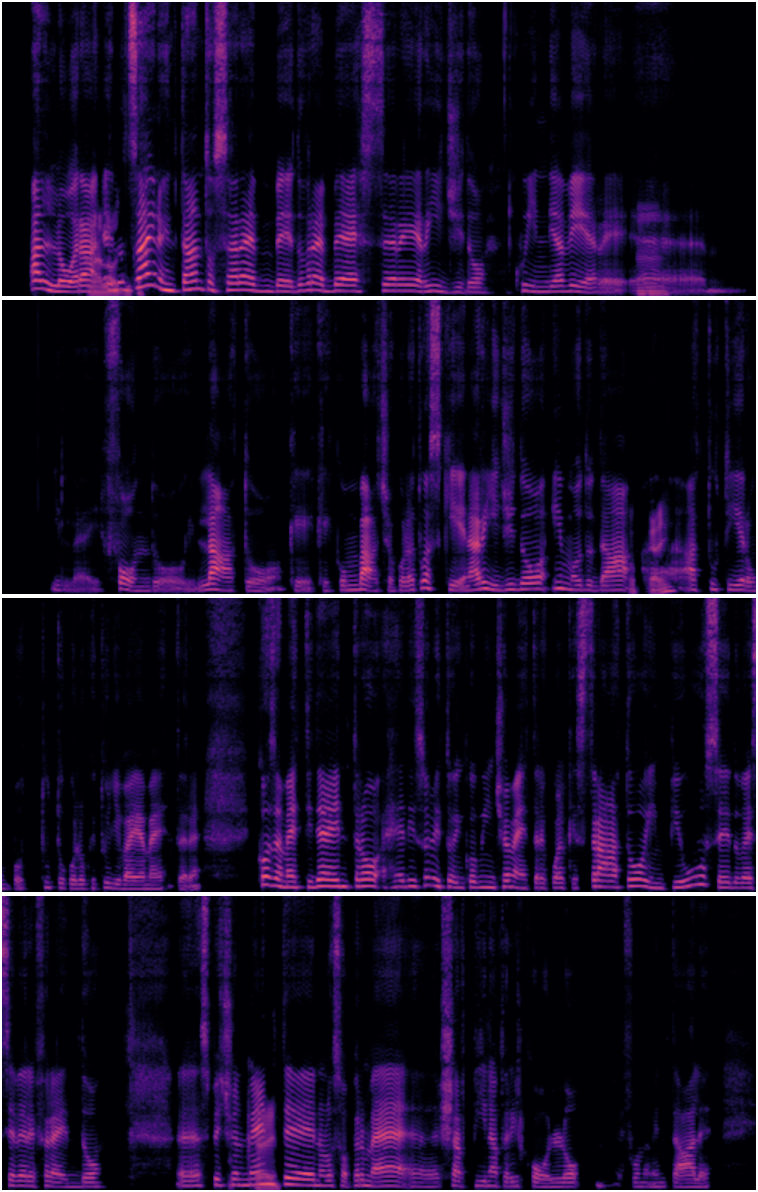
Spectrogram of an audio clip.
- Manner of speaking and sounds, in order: none
- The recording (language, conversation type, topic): Italian, podcast, Quali sono i tuoi consigli per preparare lo zaino da trekking?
